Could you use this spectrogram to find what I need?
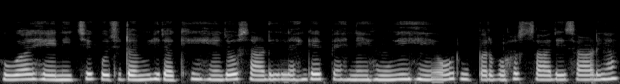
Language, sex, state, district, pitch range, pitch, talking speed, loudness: Hindi, female, Madhya Pradesh, Bhopal, 215-240 Hz, 225 Hz, 185 wpm, -15 LUFS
